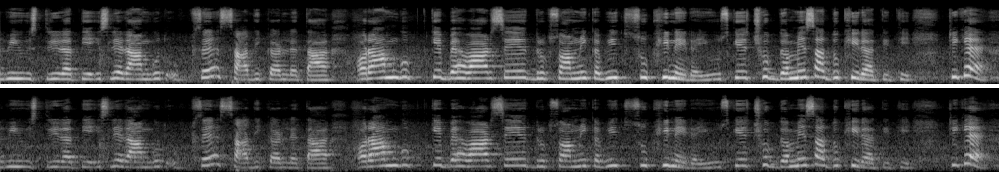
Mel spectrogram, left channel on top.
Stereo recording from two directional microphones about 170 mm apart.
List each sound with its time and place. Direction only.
0.1 s a woman's voice: 45° left (ahead or behind)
